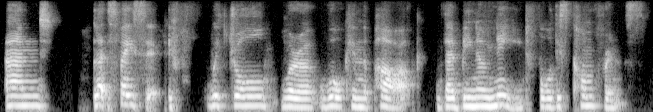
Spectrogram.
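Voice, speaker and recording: A woman's voice: mid-range voice, fairly even intonation, measured pace, a little mellow, lo-fi sound. A woman hosting an online conference over a video call, speaking in an earnest, reassuring way as she opens the day and introduces the first speaker. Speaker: conference host.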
